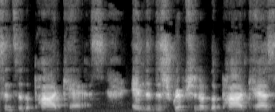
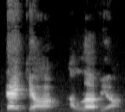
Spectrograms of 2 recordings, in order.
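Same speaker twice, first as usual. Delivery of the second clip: usual speaking voice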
